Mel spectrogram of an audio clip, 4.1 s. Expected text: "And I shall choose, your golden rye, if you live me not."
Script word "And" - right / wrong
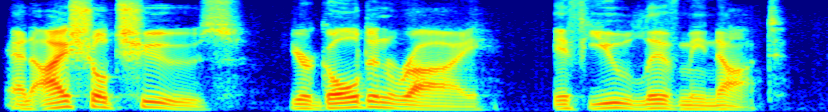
right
